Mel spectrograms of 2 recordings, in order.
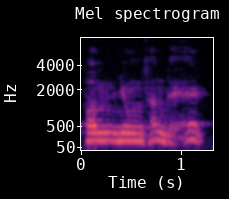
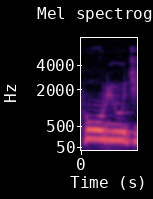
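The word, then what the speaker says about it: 法隆寺: 우리 발음으로는 법륜사인데 일본 사람들은 이걸 호류지 이렇게 발음합니다.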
